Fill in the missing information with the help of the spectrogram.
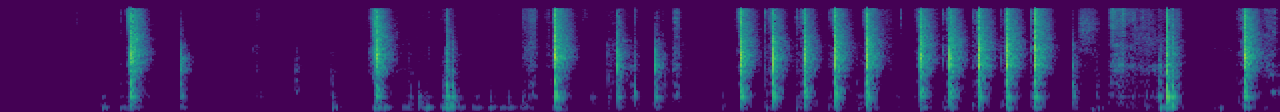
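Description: A quick, irregular run of sharp knocks or taps on something hard, picking up to about five a second in the middle, then thinning out.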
